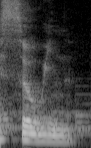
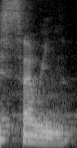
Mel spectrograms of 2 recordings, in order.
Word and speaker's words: Samhain: les puristes alors oui bien que ça s'écrivent sa mind ça ne se prononce pas ainsi d'ailleurs ça ne s'appelle pas partout pareil c'est en irlande que l'on écrit sa main en écosse on l'écrit ça mouline on a donc plusieurs prononciation sa main ça mind ça mouline samhain mais celle qui serait le plus juste serait ce wind même si certains disent que c'est sa wind j'ai envie de dire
